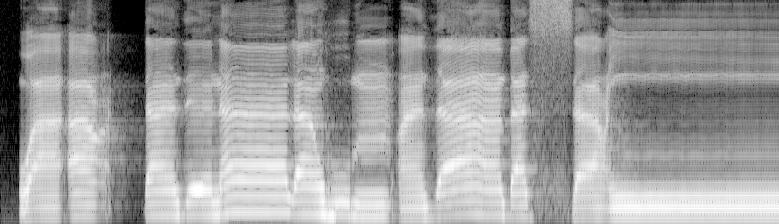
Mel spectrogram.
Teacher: bunyi mim sukun baca jelas rapatkan bibir tidak usah dengung lahumaba selesaikan bunyi mim dulu baru pindah ke Ain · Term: izhar syafawi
